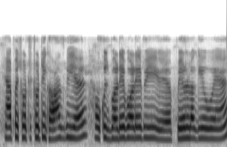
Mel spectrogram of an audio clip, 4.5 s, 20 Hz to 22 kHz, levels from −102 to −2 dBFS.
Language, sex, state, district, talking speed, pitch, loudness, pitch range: Hindi, female, Bihar, Jamui, 210 wpm, 285 Hz, -15 LUFS, 270-295 Hz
